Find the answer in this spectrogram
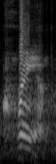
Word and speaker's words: crayon: be that I can pronounce the word crayon as cran because I've learned to pronounce it as crayon since I was a little kid and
